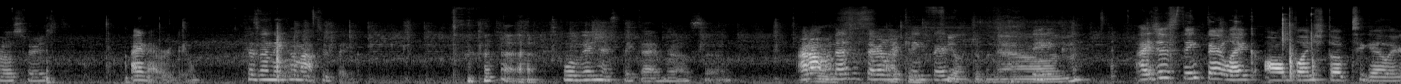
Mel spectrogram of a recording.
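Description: No technical faults can be heard anywhere in the recording. The audio runs without any break or sudden change at any point.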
